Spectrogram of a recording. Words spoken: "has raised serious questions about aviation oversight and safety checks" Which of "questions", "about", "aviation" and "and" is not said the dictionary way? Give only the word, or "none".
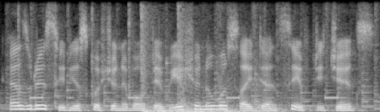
questions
